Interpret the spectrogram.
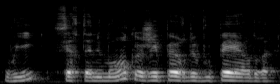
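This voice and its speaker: A woman's voice: on the low side, fairly even intonation, a little slow, warm tone, lightly acted. A woman voicing a drunken young clog-maker who is touchy, quarrelsome and boastful. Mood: indignant.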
